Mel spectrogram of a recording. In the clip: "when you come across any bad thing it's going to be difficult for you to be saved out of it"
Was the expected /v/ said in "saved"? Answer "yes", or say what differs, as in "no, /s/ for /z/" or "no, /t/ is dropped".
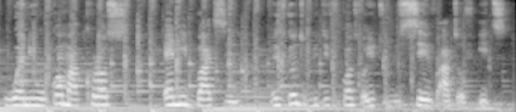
yes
